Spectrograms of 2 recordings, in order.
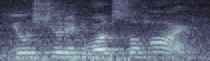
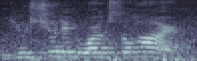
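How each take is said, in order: The two takes are said the same way.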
